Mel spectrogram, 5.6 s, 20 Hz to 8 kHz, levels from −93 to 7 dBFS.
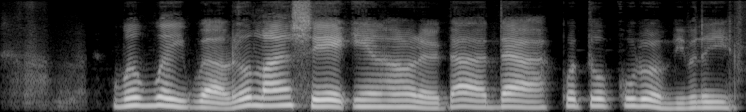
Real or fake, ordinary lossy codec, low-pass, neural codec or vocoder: fake; none; none; codec, 16 kHz, 0.5 kbps, FunCodec, trained on LibriTTS, 25 frames a second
